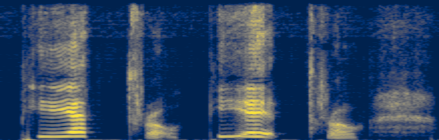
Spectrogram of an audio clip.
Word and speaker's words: Pietro: It's more like in Pietro, but it sounds a bit like a yay. It has the kind of yay sound because they don't have a letter Y in Italian.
